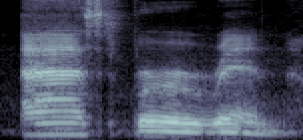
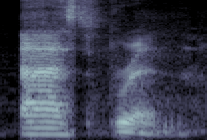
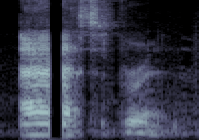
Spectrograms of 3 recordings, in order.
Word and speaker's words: aspirin: sometimes pronounce this as aspirin, 3 syllables, aspirin. So this I that you're seeing right here will reduce, disappear through elision, and we're actually going to pronounce this as aspirin, aspirin.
